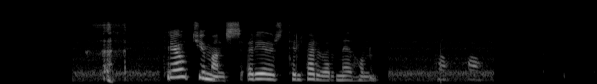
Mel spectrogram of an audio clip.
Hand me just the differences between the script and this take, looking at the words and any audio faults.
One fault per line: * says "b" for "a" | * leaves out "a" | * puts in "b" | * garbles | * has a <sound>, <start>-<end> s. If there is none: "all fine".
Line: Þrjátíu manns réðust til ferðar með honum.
* has a laugh, 0.8-1.3 s
* has a laugh, 4.3-4.9 s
